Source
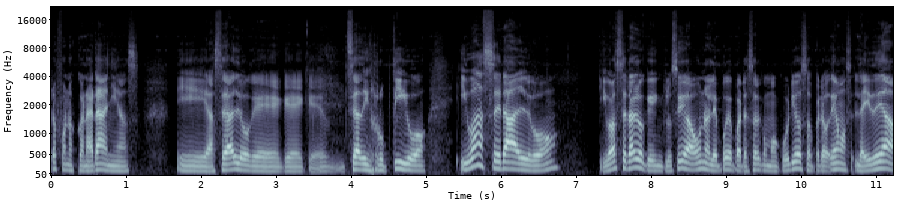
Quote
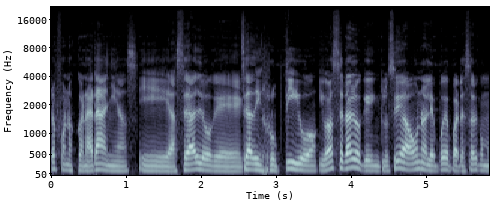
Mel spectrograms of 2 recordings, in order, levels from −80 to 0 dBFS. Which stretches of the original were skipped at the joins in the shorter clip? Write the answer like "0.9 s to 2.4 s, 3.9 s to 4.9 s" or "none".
1.1 s to 1.6 s, 3.0 s to 3.9 s, 5.0 s to 7.3 s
